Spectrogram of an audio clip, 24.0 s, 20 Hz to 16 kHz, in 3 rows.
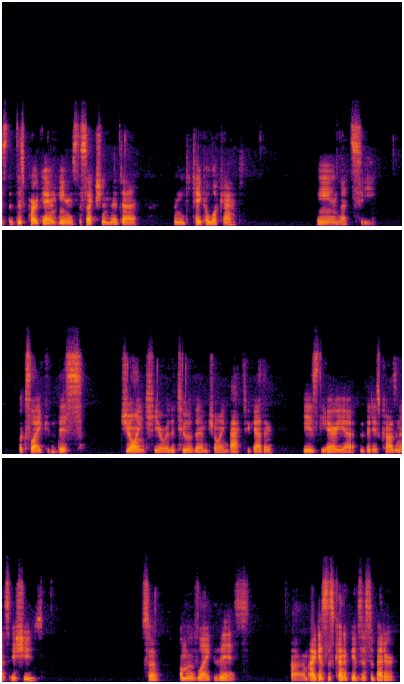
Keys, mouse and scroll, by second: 0.0-0.7 scroll down 1, 0.7-1.3 scroll down 1, 1.3-2.3 scroll down 1, 2.3 click, 3.8-4.6 scroll up 2, 4.6-5.1 scroll up 1, 5.1-7.8 drag, 8.1-10.5 scroll down 3, 10.5 click, 11.6 click, 12.8-14.2 drag, 12.8-14.2 scroll up 1, 14.6-15.2 scroll down 3, 15.7-16.8 scroll up 2, 16.8 scroll up 1, 16.9-19.1 drag, 19.4-22.2 scroll down 2, 23.3-23.9 scroll up 2.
